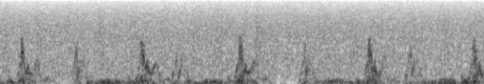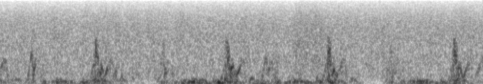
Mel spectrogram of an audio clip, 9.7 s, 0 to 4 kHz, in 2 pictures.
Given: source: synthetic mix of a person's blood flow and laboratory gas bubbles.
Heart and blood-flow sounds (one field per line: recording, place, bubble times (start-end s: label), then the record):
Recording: Doppler ultrasound of blood flow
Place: precordium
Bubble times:
5.77-6.28 s: bubbles
6.31-6.45 s: bubbles
From the record:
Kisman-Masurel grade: 211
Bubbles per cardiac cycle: several, 3 to 8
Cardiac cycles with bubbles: 1 to 10%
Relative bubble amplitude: barely perceptible (0.100 to 0.250)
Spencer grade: 1 (occasional bubble signal discernible with the cardiac motion signal, with majority of cardiac periods free of bubbles)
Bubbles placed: anywhere in the cardiac cycle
